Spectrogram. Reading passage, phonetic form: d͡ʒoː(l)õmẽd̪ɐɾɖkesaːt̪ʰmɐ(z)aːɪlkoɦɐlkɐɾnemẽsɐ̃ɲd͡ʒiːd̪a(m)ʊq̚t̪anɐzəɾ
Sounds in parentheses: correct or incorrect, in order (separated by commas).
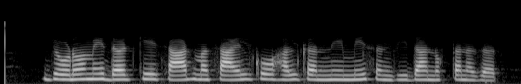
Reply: incorrect, incorrect, incorrect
